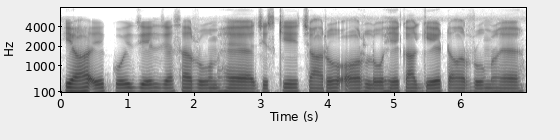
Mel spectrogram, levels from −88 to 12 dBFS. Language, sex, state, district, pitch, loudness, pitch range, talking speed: Hindi, male, Jharkhand, Deoghar, 120 Hz, -18 LUFS, 115-120 Hz, 135 wpm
